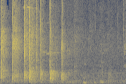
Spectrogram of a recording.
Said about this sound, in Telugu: విడతలు విడతలుగా చప్పట్లు వస్తున్నాయి.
